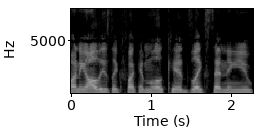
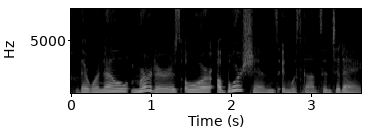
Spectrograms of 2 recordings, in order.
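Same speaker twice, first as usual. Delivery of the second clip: slow, soft news read; a lightly done public radio host; 9 dB quieter than usual. Shown as a demonstration. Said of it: "Give it, give it to us".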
